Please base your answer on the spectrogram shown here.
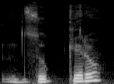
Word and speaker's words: zucchero: el italiano, recordarás que la Z se lee como si fuera una D y una S. Lo zaino, lo zucchero y lo zio.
